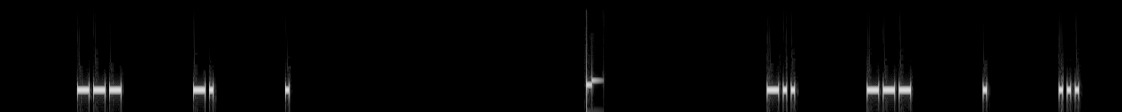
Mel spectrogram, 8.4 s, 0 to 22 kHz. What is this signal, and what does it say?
Morse code, heard as a keyed tone, about 38 wpm, spaced as for 14 wpm, 690 Hz. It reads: ONE DOES
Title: 6x Character Spacing - Top 300 Words - 40wpm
